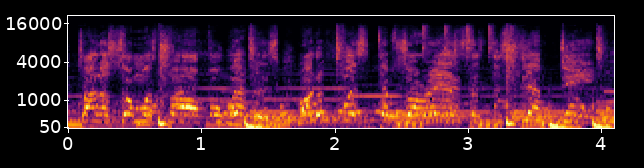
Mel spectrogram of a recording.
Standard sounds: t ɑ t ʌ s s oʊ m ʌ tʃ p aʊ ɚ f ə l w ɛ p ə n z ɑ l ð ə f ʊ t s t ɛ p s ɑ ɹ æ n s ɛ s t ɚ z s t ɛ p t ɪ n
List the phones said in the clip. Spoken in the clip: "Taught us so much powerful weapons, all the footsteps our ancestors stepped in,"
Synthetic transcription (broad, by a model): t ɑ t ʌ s s oʊ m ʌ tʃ p aʊ ɚ f ə l w ɛ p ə n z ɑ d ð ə f ʊ t s t ɛ p s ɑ ɹ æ n s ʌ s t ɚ s t ɛ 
